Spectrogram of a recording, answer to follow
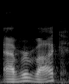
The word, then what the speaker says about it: Averbach: Averbach Cats. Like Bach.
